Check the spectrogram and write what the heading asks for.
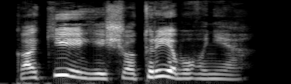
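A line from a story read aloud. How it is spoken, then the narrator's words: Growling. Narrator (Russian): прорычал он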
